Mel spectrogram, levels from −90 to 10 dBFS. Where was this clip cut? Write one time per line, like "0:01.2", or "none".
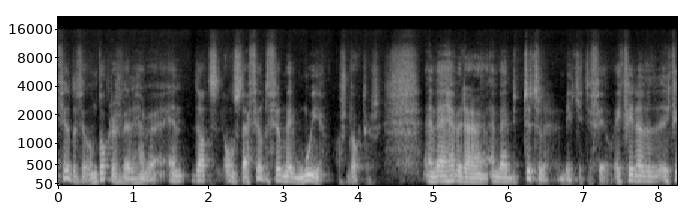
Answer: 0:02.2
0:05.7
